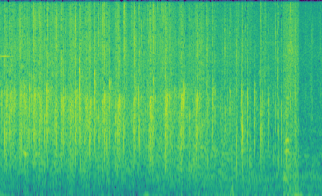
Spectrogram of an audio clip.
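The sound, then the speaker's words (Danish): A crowd at a memorial evening for the crime in Norway applauds, with many hands clapping in a dense, steady patter that stays loud for several seconds before thinning out and fading at the end. “Så giv jer selv en hånd.”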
